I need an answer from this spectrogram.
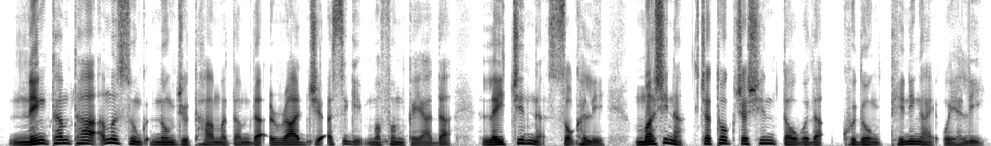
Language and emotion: Manipuri, neutral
